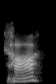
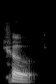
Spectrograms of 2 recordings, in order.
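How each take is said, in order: First: The vowel is short, rhyming with rock. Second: The vowel is long, rhyming with smoke. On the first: This is how the spelling suggests it is said. The speaker calls it wrong. "K O C H is spelled like cock" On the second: This is how the family themselves say it. The speaker calls it right. "they pronounce it Coke"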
